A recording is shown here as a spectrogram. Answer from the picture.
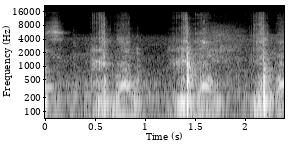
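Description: Kitchen knife slicing a green bell pepper on a plastic cutting board, with one sharp knock of the blade on the board about one and a half seconds in.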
